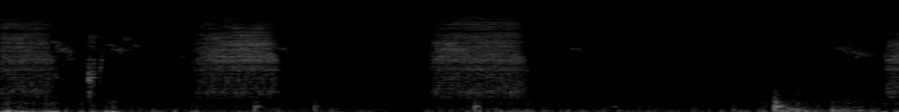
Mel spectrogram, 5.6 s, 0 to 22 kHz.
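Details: Barn owls at a nest during the 2023 breeding season in Cabañeros National Park, Castilla-La Mancha, Spain, caught by a nest webcam: two long, harsh, breathy hisses about a second apart, with soft short squeaky notes between them.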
